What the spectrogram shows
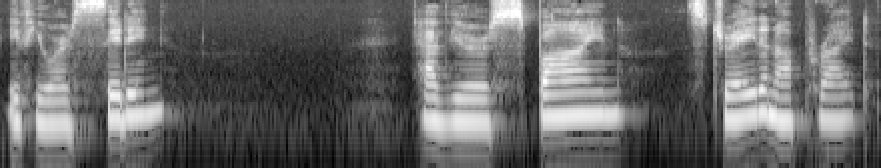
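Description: A woman guiding a meditation in a soft, breathy, half-whispered voice, gentle, soothing and unhurried. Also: medium pitch, fairly even intonation. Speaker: meditation guide. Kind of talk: slow guided meditation.

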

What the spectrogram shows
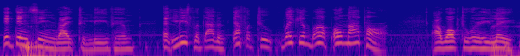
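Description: A man narrating a first-person story in a slow, deliberate storytelling manner. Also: medium pitch, a little mellow.

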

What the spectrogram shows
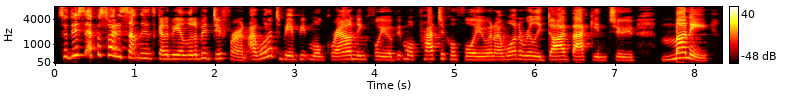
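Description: A female podcast host with a stuffed-up, nasal voice and a medium pitch. She talks informally and emphatically, like a coach explaining ideas to her listeners, often checking in as she goes. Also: quick pace, a bit bright. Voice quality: nasal, blocked-nose voice. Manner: chatty, informal, emphatic with check-in tags like "right?". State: congested with a blocked nose. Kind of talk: casual solo podcast talk.

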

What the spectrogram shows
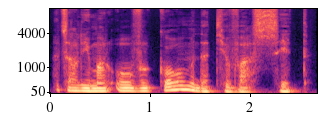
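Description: A pair of small, frightened storybook mice, put on by a man in a high, squeaky voice. They beg and plead. The sound is dry and close, with a husky grain. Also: very animated, normal speed, mellow, no room sound. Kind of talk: storybook reading.

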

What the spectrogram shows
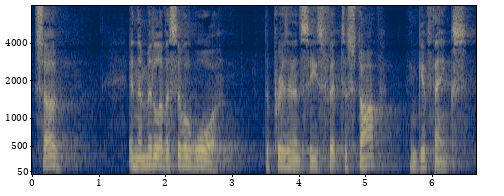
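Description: A man with a bright, forceful voice reads scripture and preaches in a measured, solemn way. Each phrase trails off into the long cathedral echo of a large church. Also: fairly high pitch, steady tone. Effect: cathedral echo, long church reverb. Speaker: clergyman. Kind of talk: Gospel reading and homily at Mass.

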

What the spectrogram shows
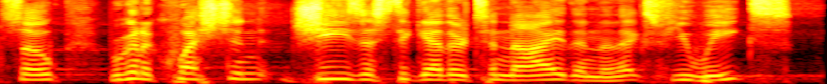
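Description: A man's voice: high voice, normal speed, in a large hall. A man preaching a sermon as a pastor, earnest and emphatic, with rhetorical questions.

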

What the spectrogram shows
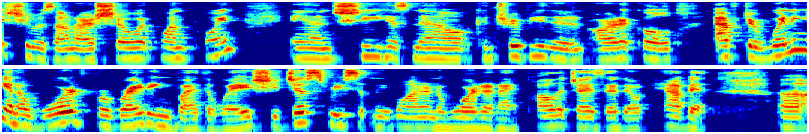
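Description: A woman co-hosting a podcast in casual chat, chatty and upbeat, with her morning voice lower than usual. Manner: chatty and upbeat, lots of fillers. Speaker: podcast co-host.

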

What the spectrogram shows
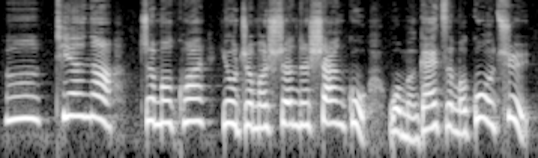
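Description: A woman's voice: high voice, normal speed, darkish tone, voice pushed up. A woman voicing an earnest young girl heroine who cries out anxiously and breathlessly in a storybook reading.

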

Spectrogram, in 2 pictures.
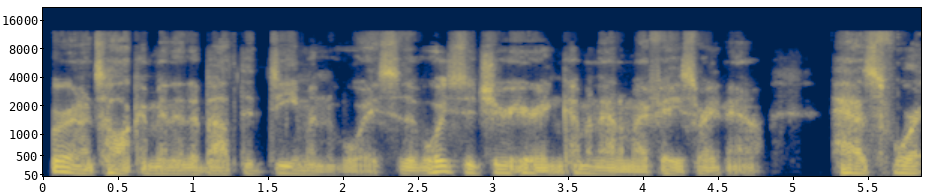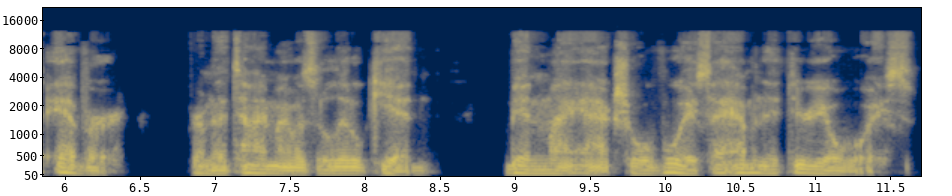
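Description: An older man hosts a paranormal countdown podcast in a voice that is very deep and rough with fry. His tone is husky, and he tells his stories at an unhurried pace, with asides. The sound is dry and close to the mic. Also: fairly bright tone, no echo. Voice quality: very deep gravelly voice. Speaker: podcast host.

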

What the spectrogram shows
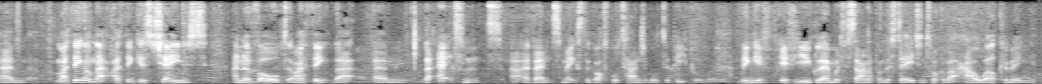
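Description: A man's voice: lowish voice, fairly quick, few pauses, a crowd in the background. A man giving thoughtful interview answers in a conversational way, feeling out his phrasing as he goes. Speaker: interviewee, event organiser.

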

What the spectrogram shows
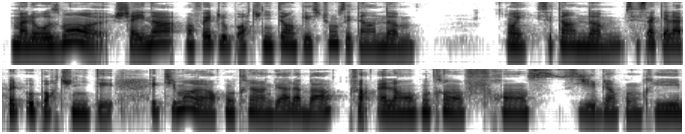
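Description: Mellow-voiced young woman podcast host. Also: mid-range voice. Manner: lively, chatty, with slang and fillers. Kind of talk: storytelling podcast.

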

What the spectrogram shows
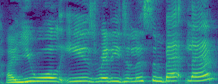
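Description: A woman's voice: very high-pitched, a little fast, a little mellow. A woman hosting interactive storytelling for young children, theatrical, with gasps and coaxing questions. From New Zealand.

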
